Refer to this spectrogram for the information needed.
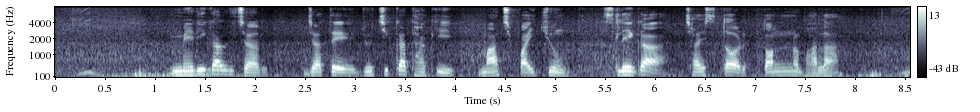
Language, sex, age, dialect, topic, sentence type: Bengali, male, 18-24, Rajbangshi, agriculture, statement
